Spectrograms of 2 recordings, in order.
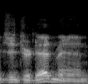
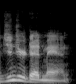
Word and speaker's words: Gingerdead Man: Ginger wait because because we always say ginger dead man yeah but it wouldn't you wouldn't say it that way you're right I did say it right the Gingerdead Man yeah yeah that's the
